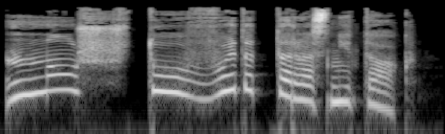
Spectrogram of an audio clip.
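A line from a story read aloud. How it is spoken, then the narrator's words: Despairing moan. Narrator (Russian): простонала я, чувствуя, как впадаю в отчаяние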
